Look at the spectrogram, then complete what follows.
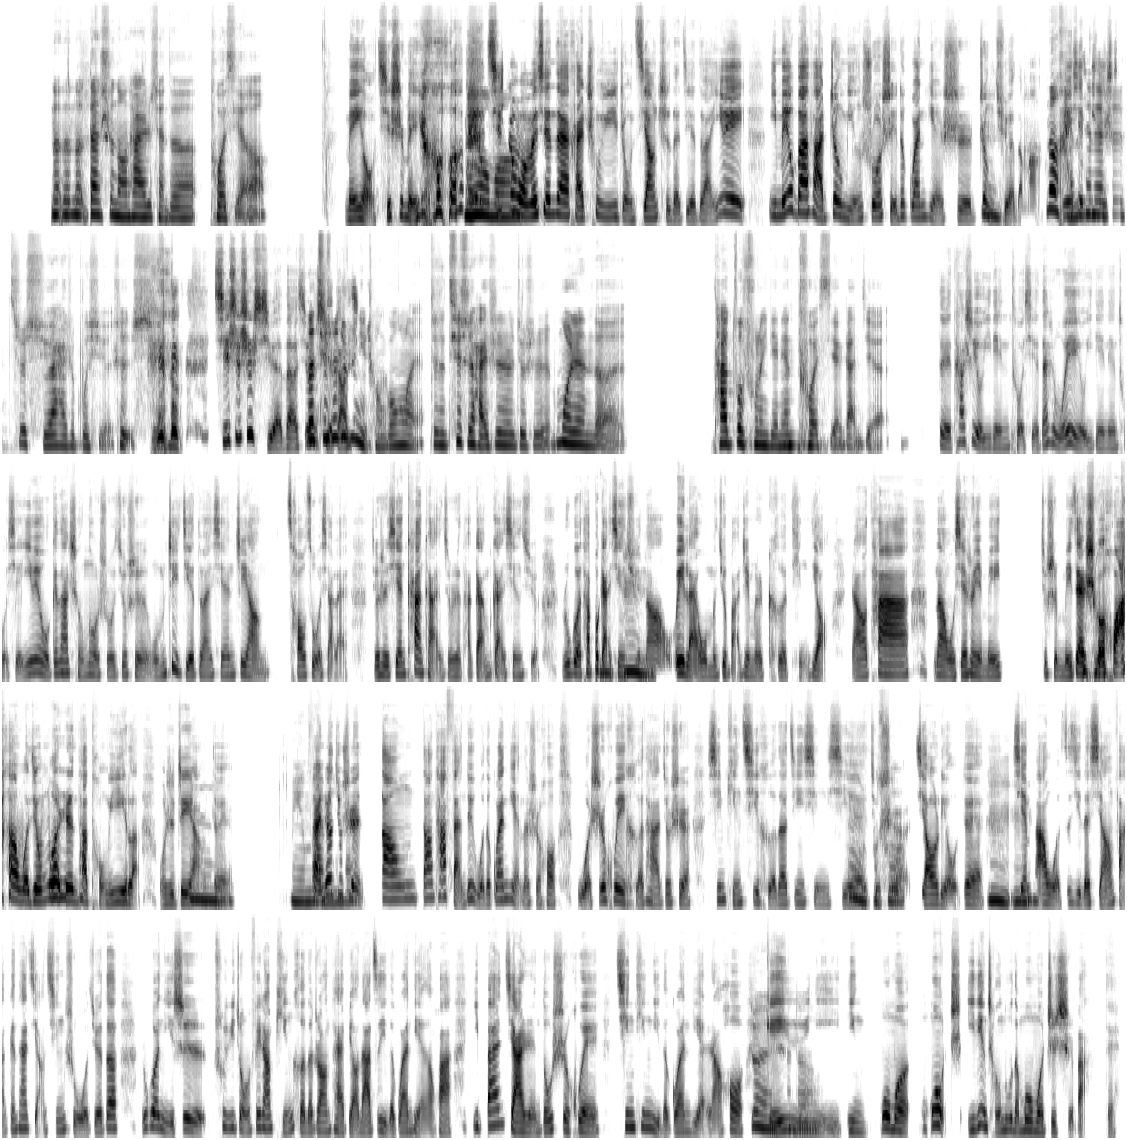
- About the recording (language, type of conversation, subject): Chinese, podcast, 家人反对你的选择时，你会怎么处理？
- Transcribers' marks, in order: laugh; laugh; laughing while speaking: "妥协"; laughing while speaking: "没再说话，我就默认他同意了"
